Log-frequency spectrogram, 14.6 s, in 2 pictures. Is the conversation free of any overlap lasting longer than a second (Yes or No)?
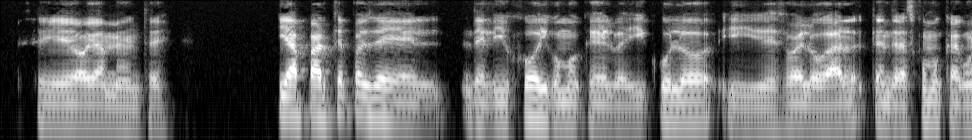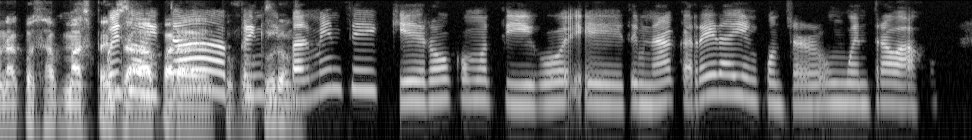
No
